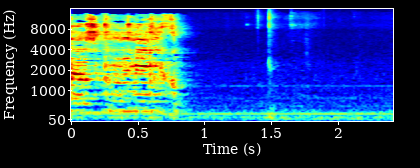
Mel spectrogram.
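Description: Musical mobile-phone ringtone playing, then cut off suddenly just under a second in as the call is answered, leaving near silence with one faint click.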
